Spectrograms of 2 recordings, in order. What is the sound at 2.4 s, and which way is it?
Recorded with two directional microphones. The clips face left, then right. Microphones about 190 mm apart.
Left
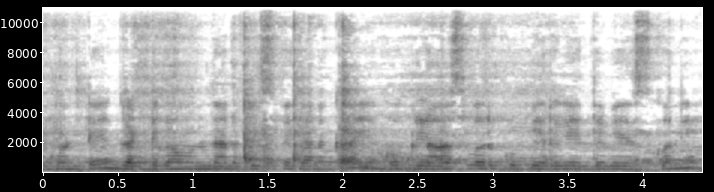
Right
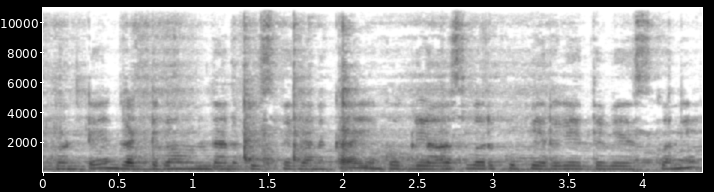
A woman's voice, 20° right (ahead or behind).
